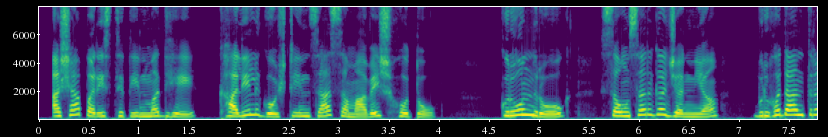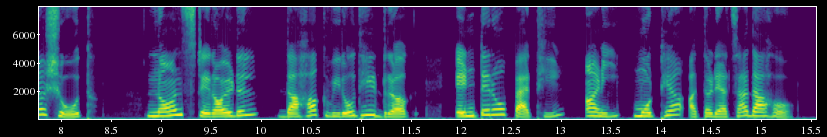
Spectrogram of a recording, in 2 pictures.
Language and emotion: Marathi, neutral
